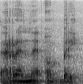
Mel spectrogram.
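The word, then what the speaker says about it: René Aubry: 10 чи 11-й раз Рене обрі обрій так читається знаєте як студенти люблять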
